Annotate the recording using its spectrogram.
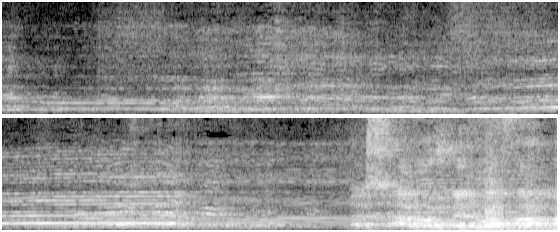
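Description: A man chants with emotion into a microphone, heard over a loudspeaker in a reverberant hall.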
